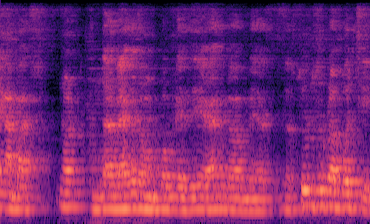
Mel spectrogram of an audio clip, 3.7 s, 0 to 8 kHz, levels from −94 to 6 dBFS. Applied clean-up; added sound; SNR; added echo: neural separator model SepFormer DNS4.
